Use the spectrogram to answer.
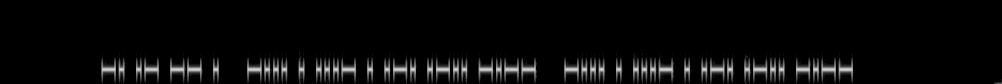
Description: Morse code, heard as a keyed tone, about 28 wpm, 700 Hz. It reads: NAME BEVERLY BEVERLY
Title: Practice QSO - Exchange 1 - Beginning - 28wpm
